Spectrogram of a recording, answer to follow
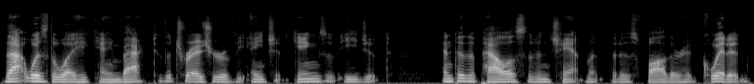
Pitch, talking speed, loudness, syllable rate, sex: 120 Hz, 215 wpm, -24 LUFS, 5.4 syllables/s, male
